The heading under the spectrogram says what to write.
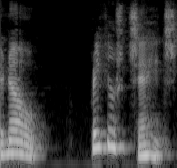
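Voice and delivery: tiny, small, high voice. Narrator reads Kaeri speaking to Sora, staring after Riku: tiny voice. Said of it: "Kaeri said in a tiny voice".

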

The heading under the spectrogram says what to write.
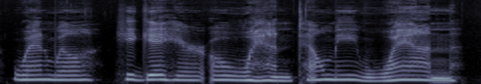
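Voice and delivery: ordinary delivery

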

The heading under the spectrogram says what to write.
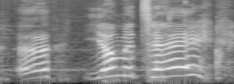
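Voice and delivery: high, slow, drawn-out yell. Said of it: "And then I yelled out".

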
